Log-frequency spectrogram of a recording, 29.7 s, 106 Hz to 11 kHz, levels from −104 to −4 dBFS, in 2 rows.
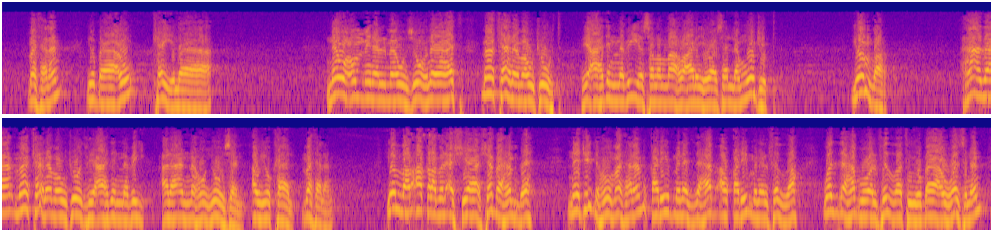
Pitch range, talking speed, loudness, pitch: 165-200 Hz, 100 wpm, -24 LUFS, 180 Hz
